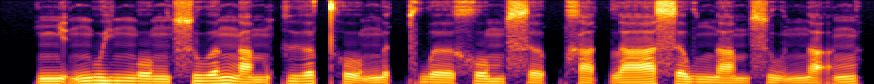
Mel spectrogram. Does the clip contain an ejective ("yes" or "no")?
no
